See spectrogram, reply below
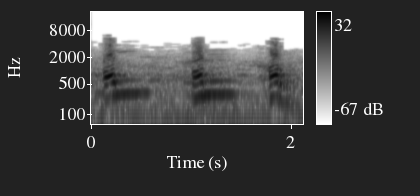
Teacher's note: اللام أدنى حافتي اللسان إلى منتهى الطرف، النون طرف اللسان مع ما يليه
